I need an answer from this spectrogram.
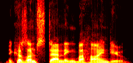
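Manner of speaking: a light Robin Leach line. Retold or imitated. Robin Leach catching the impressionist from behind him, lightly voiced. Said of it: "And I hear".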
